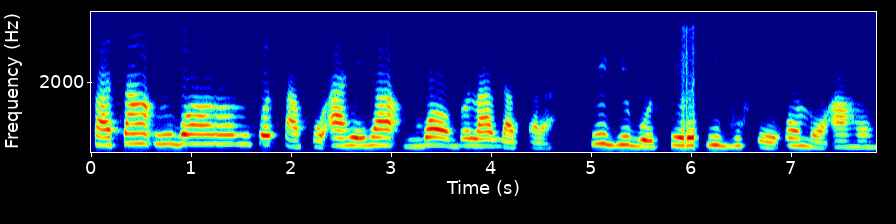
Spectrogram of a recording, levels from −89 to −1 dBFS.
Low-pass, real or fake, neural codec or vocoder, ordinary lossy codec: 3.6 kHz; fake; codec, 24 kHz, 1.2 kbps, DualCodec; none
